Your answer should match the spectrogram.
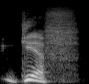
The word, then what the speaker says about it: GIF: hi anna setter um actually it's pronounced gif dave setting the record straight if you disagree you're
